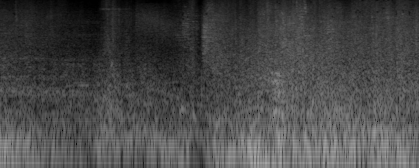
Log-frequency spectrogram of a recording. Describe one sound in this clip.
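Fantasy game spells whoosh and crackle during a fight.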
